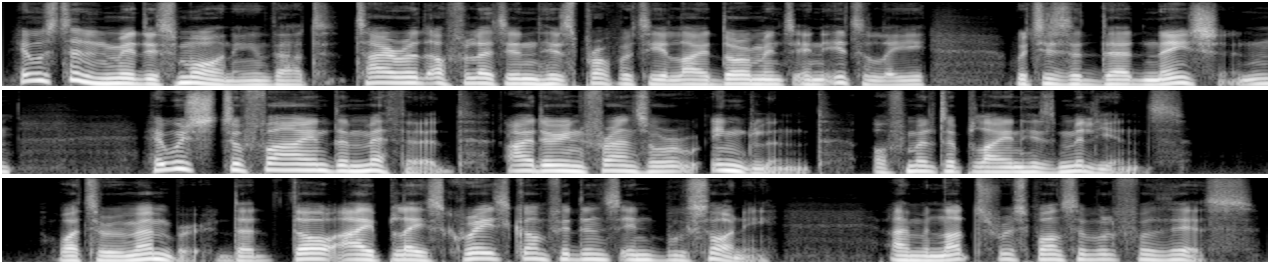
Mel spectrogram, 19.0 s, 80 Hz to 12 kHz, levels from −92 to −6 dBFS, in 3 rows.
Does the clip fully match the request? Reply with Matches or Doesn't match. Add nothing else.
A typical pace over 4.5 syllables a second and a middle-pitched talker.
Matches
